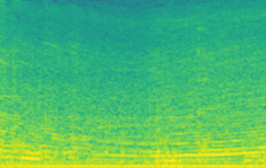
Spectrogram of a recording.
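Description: Race car engine in a simulated division race at Austria, a continuous whining drone that holds steady and rises slightly in pitch, loud and alone without voices.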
